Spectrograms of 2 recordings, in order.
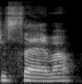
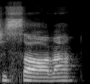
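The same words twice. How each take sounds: First: "Sarah" with an eh vowel, SEH-ra; pronounced SEH-ra. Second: "Sarah" with an open ah, SAH-ra; pronounced SAH-ra. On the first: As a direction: say "Sarah" to rhyme with Sera. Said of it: "If it's spelled with an H". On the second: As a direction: say "Sarah" as SAH-ra, not SEH-ra. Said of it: "If it's spelled with H and H". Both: Shown as a demonstration.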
